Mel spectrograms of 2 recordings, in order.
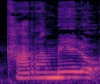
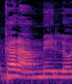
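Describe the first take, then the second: First: "caramelo" with the r rolled like rr. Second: Said in the usual way. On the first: Retold or imitated. Guest shows how the director said it, "caramelo" with rolled r. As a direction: imitate him trilling the r in "caramelo". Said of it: "Quiero poner como el r a todo". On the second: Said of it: "yo decía caramelo y él decía caramelo".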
